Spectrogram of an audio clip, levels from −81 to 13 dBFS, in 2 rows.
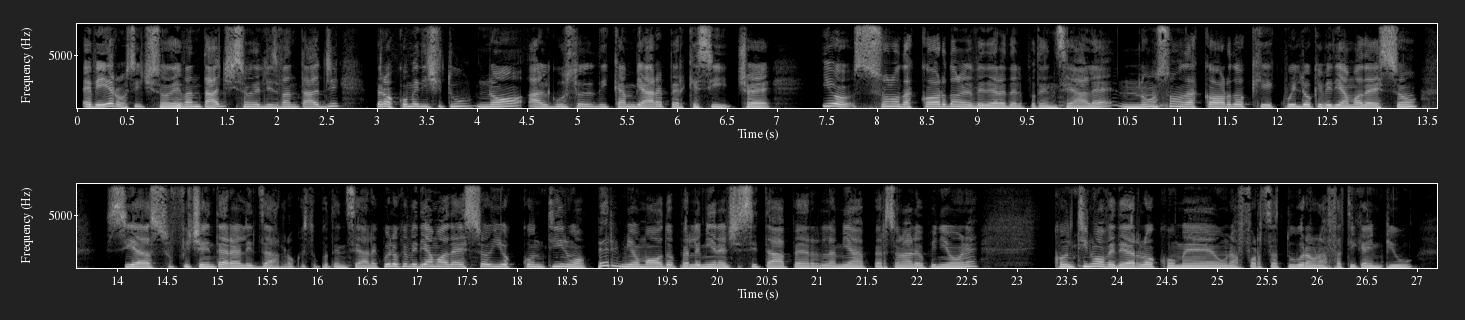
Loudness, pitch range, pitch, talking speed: -18 LUFS, 175-205 Hz, 190 Hz, 160 wpm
